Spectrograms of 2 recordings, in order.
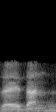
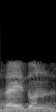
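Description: First: The word ends in -an. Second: The word ends in -un. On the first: The word is the object of the verb. "نصب پڑھ رہے ہیں" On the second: The word is the subject of the sentence. "اس پر آپ رفع پڑھ رہے ہیں"

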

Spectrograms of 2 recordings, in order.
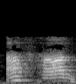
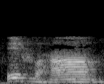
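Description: First: The word begins with an 'a' vowel. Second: The word begins with an 'i' vowel. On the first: It is a plural meaning understandings. "جب حمزہ پر فتحہ ہو تو یہ جمع کے اندر آتا ہے" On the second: It is a verbal noun meaning making someone understand. "حمزہ کے نیچے زیر ہو تو یہ مصدر ہے باب افعال کا"

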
